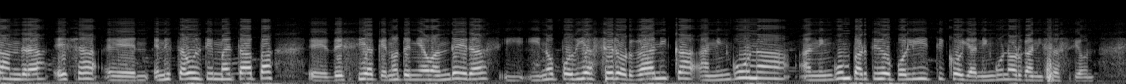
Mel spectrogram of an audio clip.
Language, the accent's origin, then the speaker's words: Spanish; Villa Eloísa, Santa Fe, Argentina; born there; Desde el pueblo, yo nací en Villa Eloísa, vine a vivir con ella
